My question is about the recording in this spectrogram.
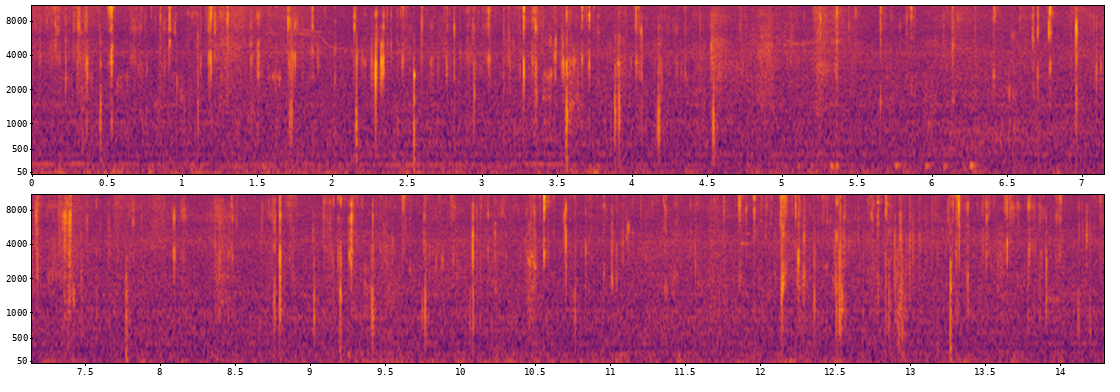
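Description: Yorkie puppy eating raw meat close to a microphone: wet chewing and mouth smacking, many small irregular clicks throughout.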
